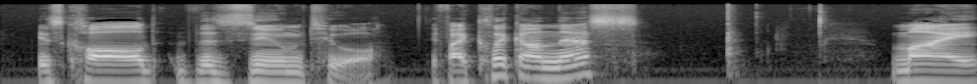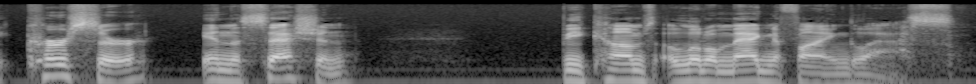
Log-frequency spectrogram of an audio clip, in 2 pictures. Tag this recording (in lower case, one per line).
speech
